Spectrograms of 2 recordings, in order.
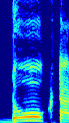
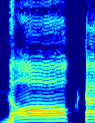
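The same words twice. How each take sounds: First: The first vowel is a closed o. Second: The first vowel is an open aw. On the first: The speaker calls it wrong. "न ये डॉक्टर है" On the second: The speaker calls it right. "ये डॉक्टर है।"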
